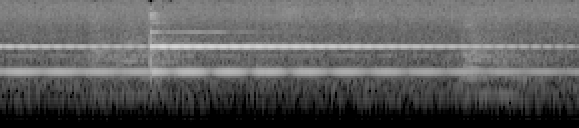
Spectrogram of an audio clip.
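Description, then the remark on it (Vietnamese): A bell struck by the teacher rings with a steady, humming mid-pitched tone, struck once sharply so it swells and sustains, then tapped again more softly near the end as the ring carries on. “cũng là tiếng chuông.”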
